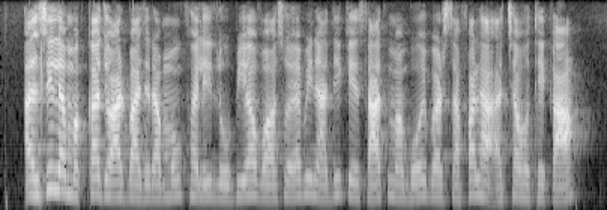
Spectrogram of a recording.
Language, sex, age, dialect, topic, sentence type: Chhattisgarhi, female, 25-30, Central, agriculture, question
